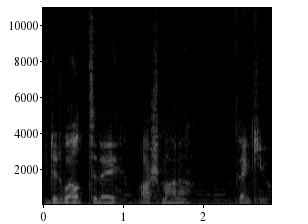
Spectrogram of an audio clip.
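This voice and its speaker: Over clear music in the background, a man performs a put-on character voice. His delivery is raspy and comes at a moderate pace. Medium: actual play. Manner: formal, dignified.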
